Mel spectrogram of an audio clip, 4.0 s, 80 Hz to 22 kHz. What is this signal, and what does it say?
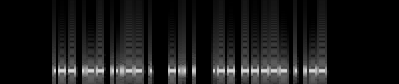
Morse code, heard as a keyed tone, about 52 wpm, 700 Hz. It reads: WW3E DE W0EW
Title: USA Callsign DE Callsign - 4 Characters - 50wpm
